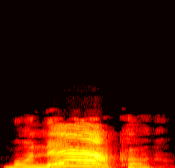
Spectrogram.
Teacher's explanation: o né é a sílaba tônica e as outras são átonas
